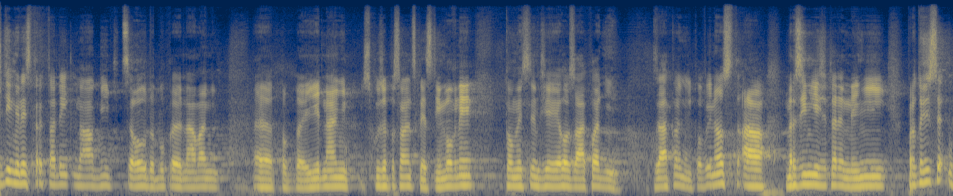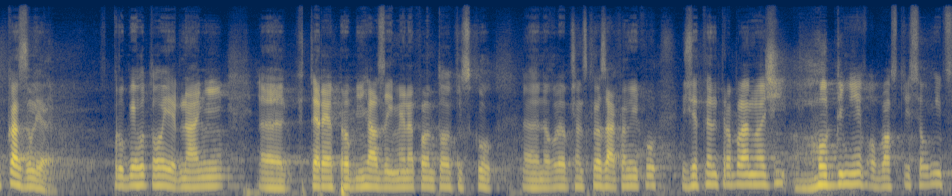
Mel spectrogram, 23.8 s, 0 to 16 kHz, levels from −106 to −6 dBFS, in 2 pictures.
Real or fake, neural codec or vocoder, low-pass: fake; codec, 32 kHz, 1.9 kbps, SNAC; 14.4 kHz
